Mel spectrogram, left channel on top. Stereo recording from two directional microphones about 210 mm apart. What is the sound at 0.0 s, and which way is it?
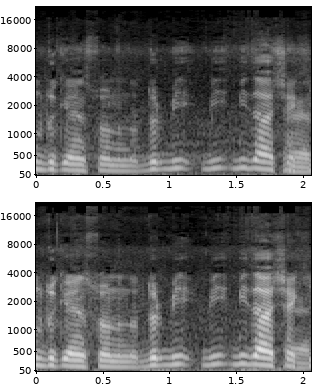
Speech, 10° right (ahead or behind).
